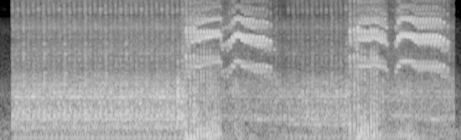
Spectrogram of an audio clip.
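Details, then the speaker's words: Second-hand car, engine running: sharp puffing "push push" whooshes each time the accelerator is blipped, the customer's complaint; exhaust gas leaking, which a dealer may dismiss as fixable with one nut. "அதே மாதிரி நீங்க ஒரு second car வாங்கும்போது கூட வந்து பாத்தீங்கன்னா, நீங்க accident கொடுக்கும்போதோ accident கொடுக்காத போதோ ஒரு புஸ் புஸ் சவுண்ட் வரலாம். அப்படி வந்ததுன்னா டீலர் சொல்லுவாரு, சார் ஒன்னும் இல்லை சார், எக்ஸாஸ்ட் கேஸ் லைட்டா லீக் ஆகுது, ஒரு நட்டு போட்டா சரியா போயிடும் அப்படின்பாரு."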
